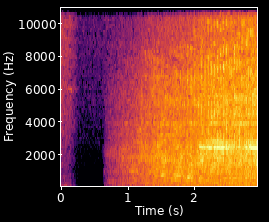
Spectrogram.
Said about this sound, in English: I'm trying to cross a busy road in India. It's 36 degrees and I'm surrounded by traffic and people. You've got auto rickshaws, cars, vans, trucks, they're all jostling for position.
